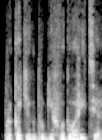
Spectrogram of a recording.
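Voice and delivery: plain reading voice

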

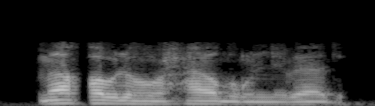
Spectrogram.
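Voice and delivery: plain

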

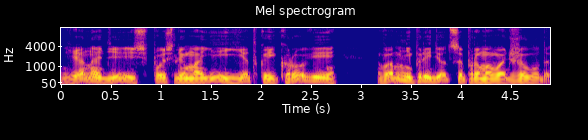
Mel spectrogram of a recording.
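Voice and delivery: ordinary delivery

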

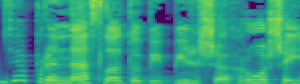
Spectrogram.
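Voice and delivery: ordinary delivery

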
